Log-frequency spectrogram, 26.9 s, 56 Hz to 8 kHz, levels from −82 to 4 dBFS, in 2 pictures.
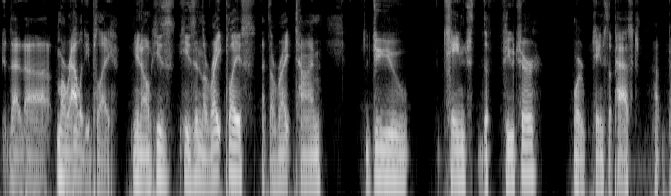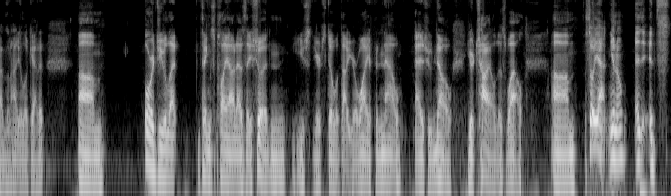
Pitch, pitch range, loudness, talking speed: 80 Hz, 75-95 Hz, -19 LUFS, 145 wpm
